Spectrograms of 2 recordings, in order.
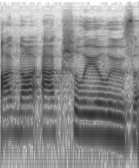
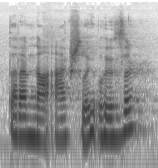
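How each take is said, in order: First: It is said louder than before. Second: It is said at a normal, quieter volume.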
